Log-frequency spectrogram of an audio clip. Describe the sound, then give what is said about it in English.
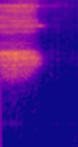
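A single breath pushed out through the mouth during a guided breathing exercise: a soft, airy rush of about half a second that fades quickly into silence. “breathe with me three times, breathing in through the nose and out through the mouth. Breathe in. Breathe out.”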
